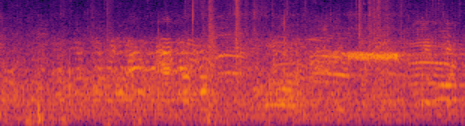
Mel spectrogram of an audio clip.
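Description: Players and spectators shouting and calling across a football ground as a tackle is made, with a short high whistle blast near the end.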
